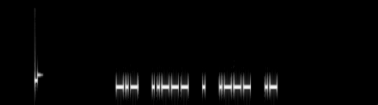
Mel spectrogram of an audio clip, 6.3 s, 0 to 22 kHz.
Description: Morse code, heard as a keyed tone, about 30 wpm, spaced as for 22 wpm, 700 Hz. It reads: K2EJA
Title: USA Call Signs - 5 Characters - 2x Character Spacing - 30wpm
